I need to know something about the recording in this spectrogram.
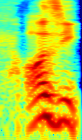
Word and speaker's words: Aussie: some Aussie cash Aussie Aussie cash pronounced with a z 25 Aussie dollars uh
